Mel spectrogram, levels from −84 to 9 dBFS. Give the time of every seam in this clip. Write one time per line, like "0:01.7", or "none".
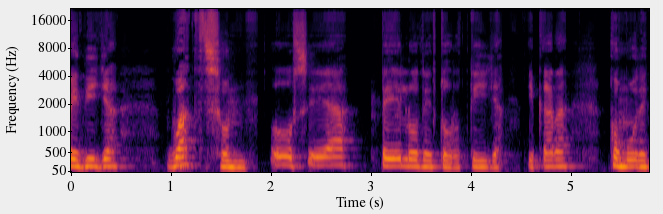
0:01.9
0:04.7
